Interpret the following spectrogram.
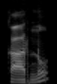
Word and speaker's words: Carnot: is that this is a Carnot refrigerator. T is silent, Carnot refrigerator.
